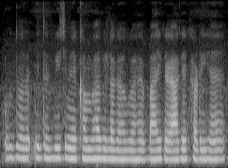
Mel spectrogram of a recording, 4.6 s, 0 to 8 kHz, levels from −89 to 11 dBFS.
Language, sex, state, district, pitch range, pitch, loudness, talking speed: Hindi, female, Uttar Pradesh, Lucknow, 165-180 Hz, 175 Hz, -15 LUFS, 170 wpm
